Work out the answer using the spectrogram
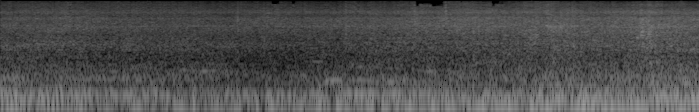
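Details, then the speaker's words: Toyota Corolla Altis single main radiator fan motor, which also cools the AC condenser, running with the AC on: a loud jet-like, steady low drone with a rough, uneven throb from the fan motor; a seized fan risks overheating. "Waduh, kayak mesin jet nih. Suaranya kencang banget. Nah teman-teman, jadi ini permasalahannya sudah bisa saya tangkap ya."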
